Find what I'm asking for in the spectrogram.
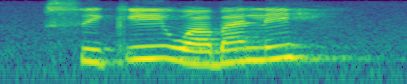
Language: Northern Sotho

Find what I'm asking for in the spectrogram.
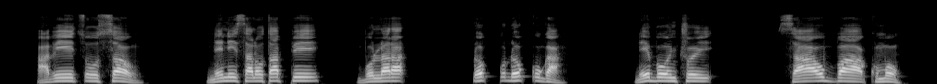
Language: Gamo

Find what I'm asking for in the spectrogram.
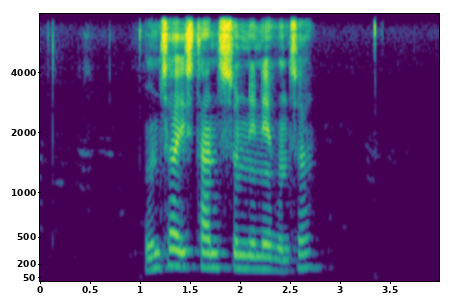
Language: Nepali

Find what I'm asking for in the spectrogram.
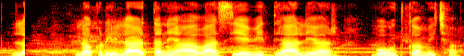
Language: Magahi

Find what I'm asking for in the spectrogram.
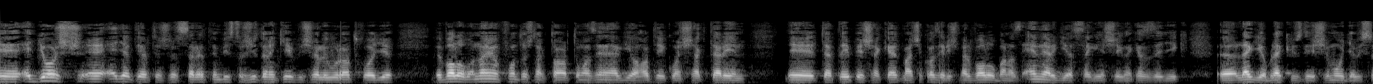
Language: Hungarian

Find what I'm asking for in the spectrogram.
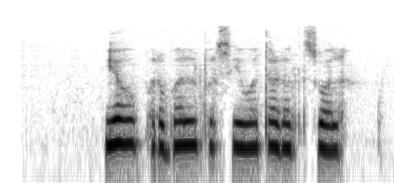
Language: Pashto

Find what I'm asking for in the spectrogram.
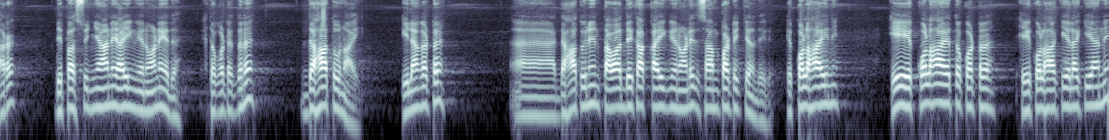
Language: Indonesian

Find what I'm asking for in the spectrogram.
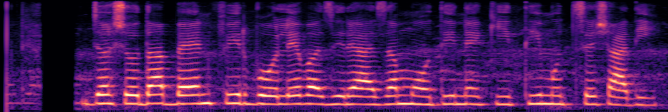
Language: Urdu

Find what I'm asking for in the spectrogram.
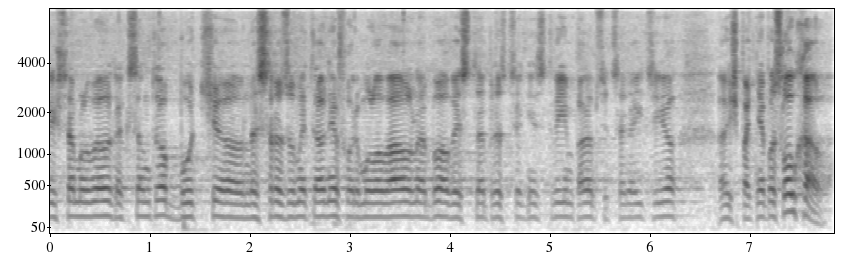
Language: Czech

